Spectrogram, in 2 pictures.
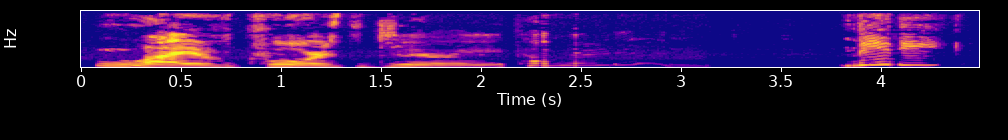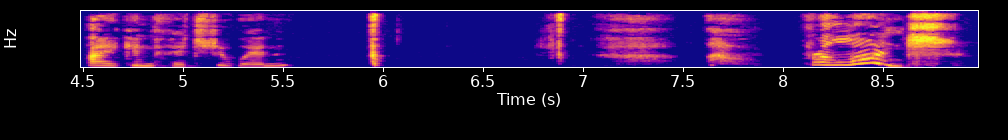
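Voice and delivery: slow, sly wicked witch. Acted. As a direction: lure the prince in sweetly. Hungry witch voice.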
